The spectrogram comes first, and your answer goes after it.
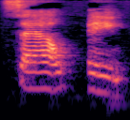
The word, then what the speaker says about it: Samhain: Samhain is pronounced S-A-M-H-I-N, and it's pronounced Samhain, S-O, that's how it's pronounced.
